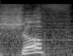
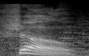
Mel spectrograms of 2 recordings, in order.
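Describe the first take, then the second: First: The name ends with an f sound. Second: The name ends with a long vowel. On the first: "is it Shuff" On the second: "or Show?"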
